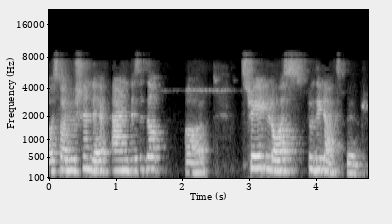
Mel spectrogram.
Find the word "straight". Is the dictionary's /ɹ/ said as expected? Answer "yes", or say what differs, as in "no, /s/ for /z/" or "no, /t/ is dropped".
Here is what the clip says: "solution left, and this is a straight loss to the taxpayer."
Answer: yes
